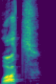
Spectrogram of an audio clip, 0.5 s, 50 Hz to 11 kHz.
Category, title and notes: Speech > Solo speech
Surprised - What
dialogue, Human, what, surprised, U67, Voice-acting, Video-game, Tascam, oneshot, NPC, Male, Neumann, Vocal, Single-take, singletake, talk, Mid-20s, FR-AV2, Man, voice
